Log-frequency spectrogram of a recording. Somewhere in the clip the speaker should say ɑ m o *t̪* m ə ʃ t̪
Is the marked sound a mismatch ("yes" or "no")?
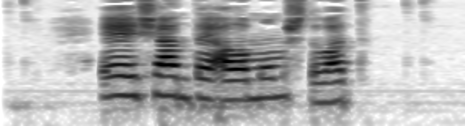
yes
